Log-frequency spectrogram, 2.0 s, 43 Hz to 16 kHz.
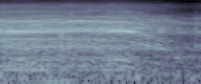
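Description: Makita 9227C variable-speed polisher with a wool pad, buffing a chrome bumper: its motor gives a steady high whine. About one and a half seconds in the whine falls in pitch and fades as the motor spins down.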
